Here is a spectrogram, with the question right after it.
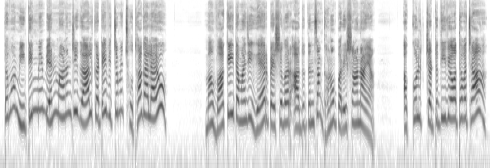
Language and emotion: Sindhi, angry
